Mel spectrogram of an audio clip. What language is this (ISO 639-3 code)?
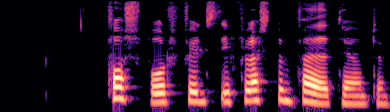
isl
